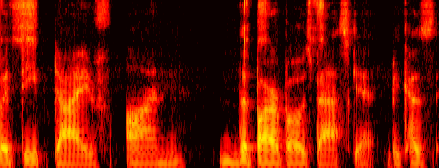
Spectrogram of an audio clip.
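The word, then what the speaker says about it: Barbault: You know, in French, his last name's pronounced Barbot.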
